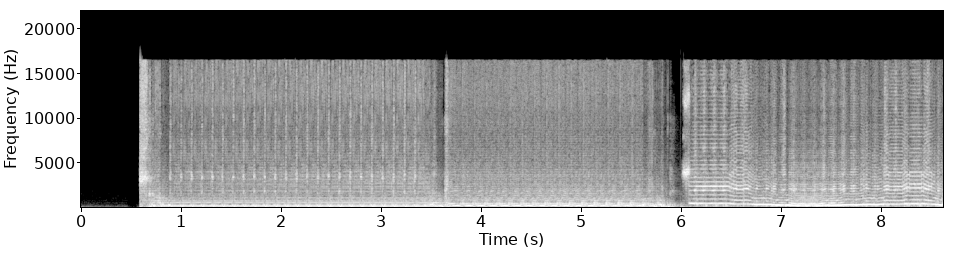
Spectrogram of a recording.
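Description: Loud synthesized yell, held as one long tone that jumps up in pitch about three and a half seconds in, breaks off briefly near six seconds, then wavers up and down.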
